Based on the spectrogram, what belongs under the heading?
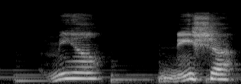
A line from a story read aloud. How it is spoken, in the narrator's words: the man croaked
